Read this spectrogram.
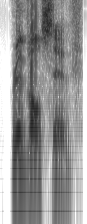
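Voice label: "revulsive", American English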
